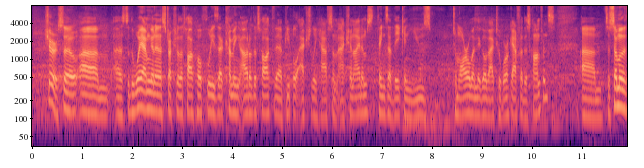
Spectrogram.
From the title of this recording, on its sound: Live From Agile Midwest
